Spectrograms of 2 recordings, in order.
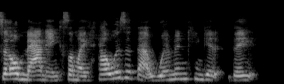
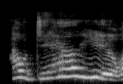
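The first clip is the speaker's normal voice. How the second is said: indignant; 5 semitones higher, 5 dB louder, much slower than usual. Retold or imitated. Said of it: "she turned on me and was like".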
